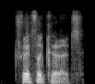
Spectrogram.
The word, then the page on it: trifurcate: British English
